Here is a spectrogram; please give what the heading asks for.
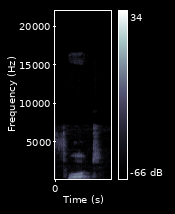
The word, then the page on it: thwart: British English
